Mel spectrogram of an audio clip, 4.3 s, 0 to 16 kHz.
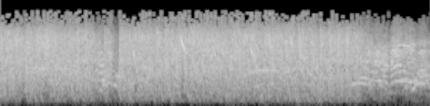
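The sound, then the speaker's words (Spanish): Rapid automatic fire from an AK-47 assault rifle fills a film battle scene, a loud, dense, unbroken crackle of shots that rattles on for the whole clip. “Este es el rifle de asalto AK-47, el arma preferida de vuestro enemigo. Hace un ruido característico cuando lo disparan, así que recordadlo.”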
